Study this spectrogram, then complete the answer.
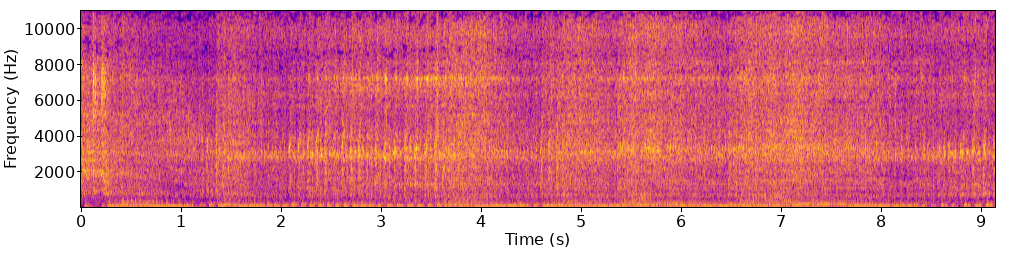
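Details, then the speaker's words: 2019 Royal Enfield Himalayan BS4 ABS, back from the showroom after a manufacturing engine sound issue was addressed with parts changed: steady single-cylinder thump with throttle blips, no knock or rattle over the exhaust beat; normal running. "ഇതാണ് നമ്മൾ ഷോറൂമിൽ നിന്ന് കൊണ്ടുവന്ന വണ്ടിയുടെ ഇപ്പോഴത്തെ sound."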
